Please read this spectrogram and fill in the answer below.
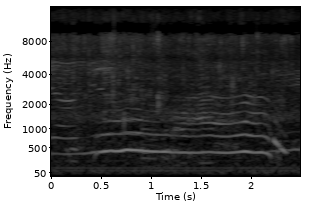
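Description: A young child's voice holding one long, steady note for about two seconds, with a drinking fountain's water running faintly underneath.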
